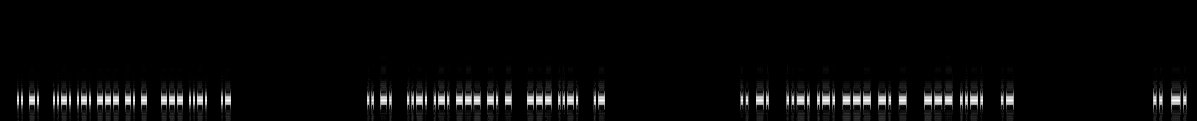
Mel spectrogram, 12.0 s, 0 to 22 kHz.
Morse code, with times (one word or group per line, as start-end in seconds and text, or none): 0.2-0.4 IN
0.5-1.5 FRONT
1.6-2.1 OF
2.2-2.3 A
3.7-3.9 IN
4.1-5.1 FRONT
5.3-5.8 OF
5.9-6.0 A
7.4-7.7 IN
7.9-9.1 FRONT
9.2-9.8 OF
10.0-10.1 A
11.5-11.9 IN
